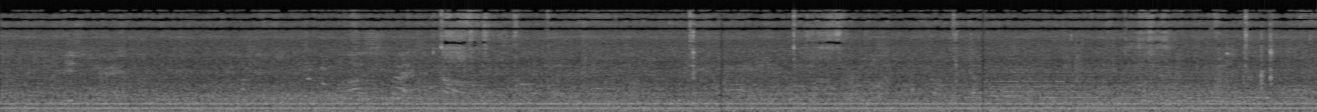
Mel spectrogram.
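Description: A spoon scrapes and clinks against a bowl.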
